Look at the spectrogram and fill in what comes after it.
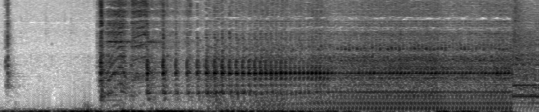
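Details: Newly installed diesel auto-start generator for off-grid power, after refuelling and an oil check: short crank, catches within a second, settles into a steady, quiet, even hum with no misses or knocks; normal start.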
